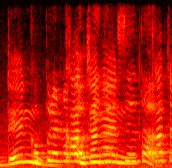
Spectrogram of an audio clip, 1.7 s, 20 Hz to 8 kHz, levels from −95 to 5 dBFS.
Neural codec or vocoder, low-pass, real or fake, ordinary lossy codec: none; none; real; none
